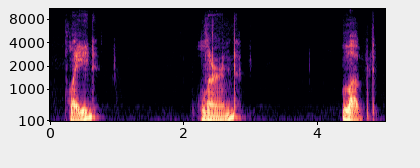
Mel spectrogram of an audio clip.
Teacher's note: notice how this D sound is a bit softer and blends smoothly with the verb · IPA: /d/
